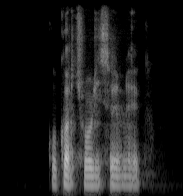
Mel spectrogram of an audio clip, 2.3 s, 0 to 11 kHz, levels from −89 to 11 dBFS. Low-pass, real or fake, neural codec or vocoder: 9.9 kHz; fake; autoencoder, 22.05 kHz, a latent of 192 numbers a frame, VITS, trained on one speaker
